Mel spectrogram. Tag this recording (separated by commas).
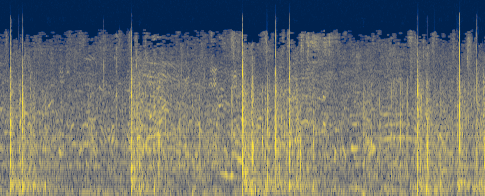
Speech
